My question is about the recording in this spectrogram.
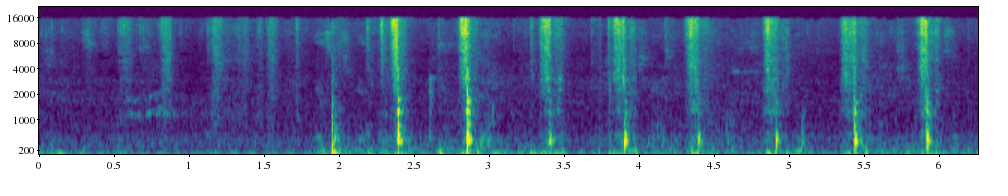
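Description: Chef's knife dicing a zucchini on a wooden cutting board. Single knife strikes against the board come about twice a second, starting about two seconds in.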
